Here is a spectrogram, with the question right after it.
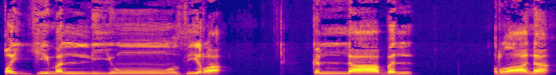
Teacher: قیما لینذر، قیما لینذر، یوں یہاں پہ اکفا، نون ساکن کے بعد حروف اکفا میں سے زال آ رہا ہے، اس لیے یہاں پر نون ساکن کی آواز کو ایک الف کے برابر ناک میں چھپا کے پڑھیں گے، را موٹی پڑھی جائے گی۔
